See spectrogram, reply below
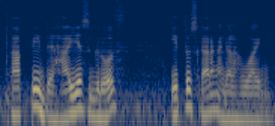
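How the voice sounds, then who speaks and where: A man answering interview questions as a wine expert, relaxed, slipping English phrases into his speech. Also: fairly low pitch, measured pace, slight background noise.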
